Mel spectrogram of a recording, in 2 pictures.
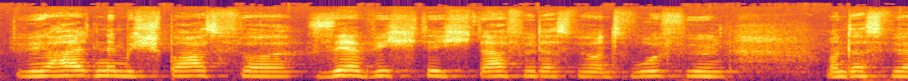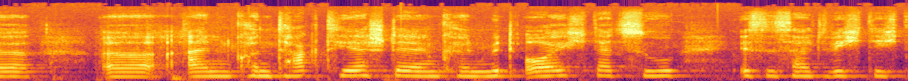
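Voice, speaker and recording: A woman presenting on a noisy radio recording. Her voice is medium in pitch with very flat intonation, and she addresses listeners in unscripted sentences.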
